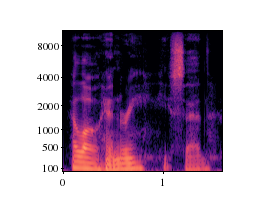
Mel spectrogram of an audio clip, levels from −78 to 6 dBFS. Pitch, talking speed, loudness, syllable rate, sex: 85 Hz, 150 wpm, -20 LUFS, 4.4 syllables/s, male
